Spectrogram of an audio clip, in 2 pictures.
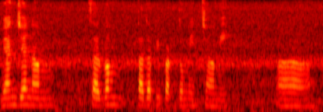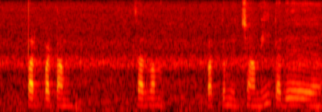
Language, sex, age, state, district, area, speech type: Sanskrit, female, 45-60, Tamil Nadu, Chennai, urban, spontaneous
